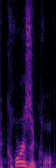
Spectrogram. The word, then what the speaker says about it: Coors Icicle: Yeah, Corsicle. I was saying it wrong. It's Coors hyphen ICLE. So Corsicle.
